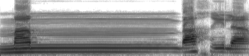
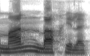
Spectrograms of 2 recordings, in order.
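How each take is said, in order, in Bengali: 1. প্রথম শব্দটি m ধ্বনি দিয়ে শেষ হয়েছে। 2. প্রথম শব্দটি n ধ্বনি দিয়ে শেষ হয়েছে। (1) "মান না পড়ে আমরা পড়ব হচ্ছে মাম বাখিলা" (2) "এই মূল শব্দ হচ্ছে মান বাখিলা"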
